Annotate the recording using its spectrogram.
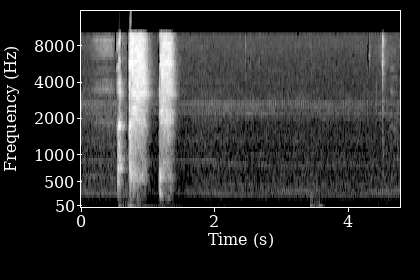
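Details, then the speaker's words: Deliberately triggered sneezing after tickling inside the nose with a rolled, twisted paper towel: three quick sneezes, a short lead-in burst and two forceful ones, then quiet. "you stick it up tickle your nose so like oh yeah you'll sneeze"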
